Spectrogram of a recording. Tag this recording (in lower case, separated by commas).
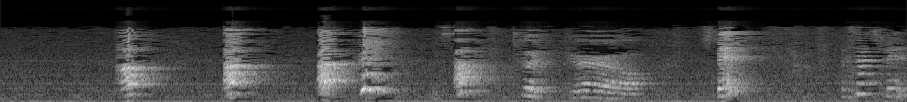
speech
